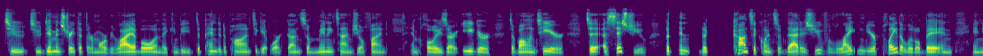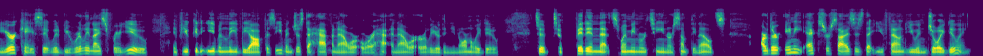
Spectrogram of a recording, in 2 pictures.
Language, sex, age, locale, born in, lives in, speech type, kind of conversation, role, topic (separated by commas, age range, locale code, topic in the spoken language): English, male, 45-49, en-US, United States, United States, conversation, advice, advisor, How do I fit short workouts into a busy school day?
